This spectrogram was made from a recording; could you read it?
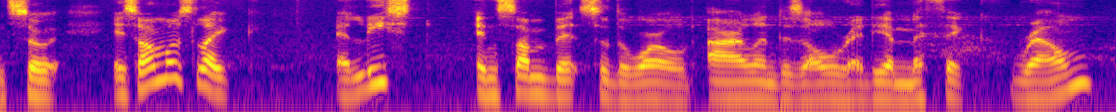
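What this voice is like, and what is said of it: Scottish accent, often mistaken for Irish. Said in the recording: “as soon as people hear my accent, about 90% of people say, oh, you're from Ireland ... I'm Scottish”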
